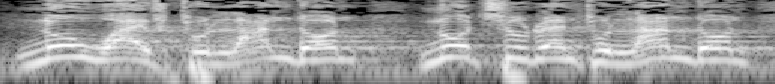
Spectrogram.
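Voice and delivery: ordinary talk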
